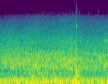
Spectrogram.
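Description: Steady noise of highway traffic passing close by, with a short knock about one and a half seconds in.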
